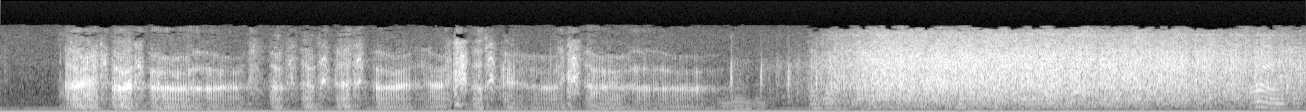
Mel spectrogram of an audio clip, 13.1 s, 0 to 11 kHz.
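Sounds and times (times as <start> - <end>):
man's voice imitating a lion's roar: 0.6 - 7.6
audience applause: 8.0 - 13.0.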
